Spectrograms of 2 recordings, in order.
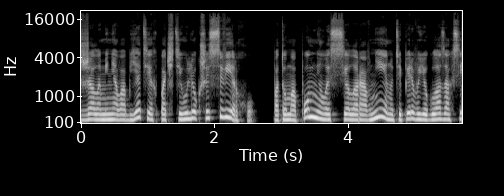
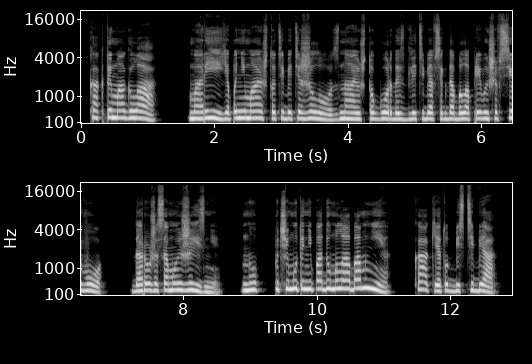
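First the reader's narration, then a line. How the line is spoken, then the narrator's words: Tearful sobbing. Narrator (Russian): Она всхлипнула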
